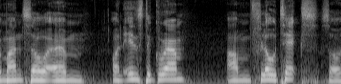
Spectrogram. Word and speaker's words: Flowtec: No, it's flow, in it, like the flow, and it's text like a brah, or technical, or technician, whatever.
